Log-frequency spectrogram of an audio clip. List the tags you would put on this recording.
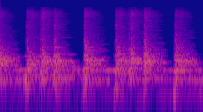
Sound effects > Objects / House appliances
beat beats Drum hit hits metal plastic-box spoon steel tupperware

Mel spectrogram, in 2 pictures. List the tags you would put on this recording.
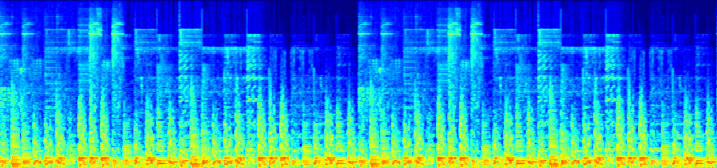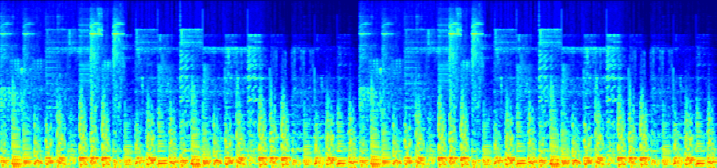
Instrument samples > Synths / Electronic
Loopable Soundtrack Drum Loop Alien Samples Industrial Packs Weird Ambient Underground Dark

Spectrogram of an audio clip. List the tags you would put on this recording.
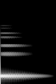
Instrument samples > Synths / Electronic
fm-synthesis bass additive-synthesis

